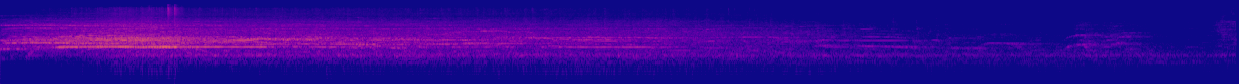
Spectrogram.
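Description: A large choir sings through small speakers and slowly fades away.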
